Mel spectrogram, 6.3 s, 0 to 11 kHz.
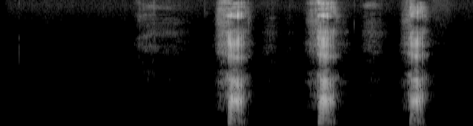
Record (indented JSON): {
  "exhalation_length": "6.3 s",
  "exhalation_amplitude": 4399,
  "exhalation_signal_mean_std_ratio": 0.25,
  "survey_phase": "beta (2021-08-13 to 2022-03-07)",
  "age": "45-64",
  "gender": "Male",
  "wearing_mask": "No",
  "symptom_shortness_of_breath": true,
  "symptom_fatigue": true,
  "smoker_status": "Never smoked",
  "respiratory_condition_asthma": false,
  "respiratory_condition_other": false,
  "recruitment_source": "REACT",
  "submission_delay": "1 day",
  "covid_test_result": "Negative",
  "covid_test_method": "RT-qPCR"
}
